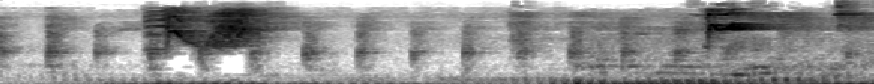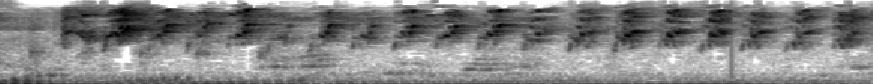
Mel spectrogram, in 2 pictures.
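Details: Young lovebird giving ngekek song with tight gaps: a fast, rattling chatter of high notes, with low room hum and handling noise beneath.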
